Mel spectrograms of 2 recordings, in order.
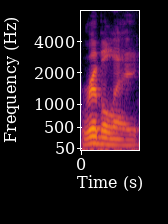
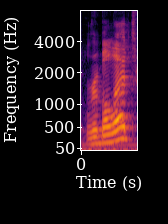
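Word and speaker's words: Rebillet: it's called your new morning alarm by mark ribollay ribelette rebel a i don't know it's spelled r-e-b-i-l-l-e-t that's marco blett's last name he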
